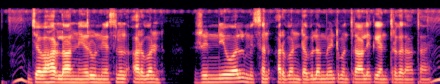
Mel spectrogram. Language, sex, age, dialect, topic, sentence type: Hindi, male, 18-24, Awadhi Bundeli, banking, statement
